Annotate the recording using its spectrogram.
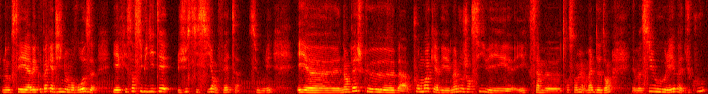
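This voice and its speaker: A woman's voice: medium pitch, moderate pace, a little mellow. A French woman with a French accent reviewing beauty products in a casual chat, talking freely with many fillers and restarts. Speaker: beauty vlogger. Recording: roomy echo, faint background hiss.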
